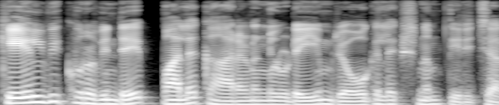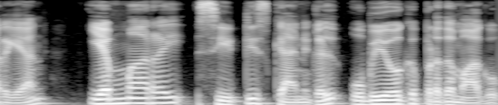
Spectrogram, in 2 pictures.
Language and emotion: Malayalam, neutral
